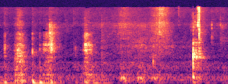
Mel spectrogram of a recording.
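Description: Faint, scattered scraping strokes of a small metal-tipped scraper rubbing the latex coating off a paper scratch card.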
